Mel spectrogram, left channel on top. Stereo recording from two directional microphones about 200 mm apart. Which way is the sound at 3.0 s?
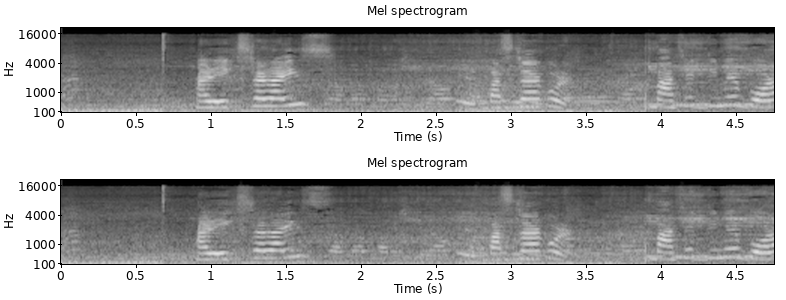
20° left (ahead or behind).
